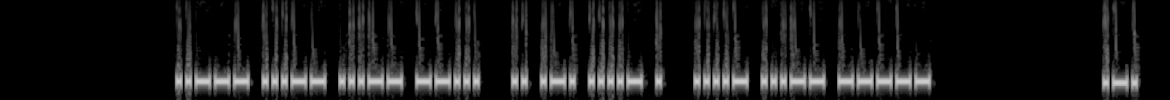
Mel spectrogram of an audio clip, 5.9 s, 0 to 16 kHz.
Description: Morse code, heard as a keyed tone, about 52 wpm, 700 Hz. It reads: 2337 IR4E 430 R
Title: Worked All Europe DX Contest - QTC Exchange with Repeats - 50wpm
